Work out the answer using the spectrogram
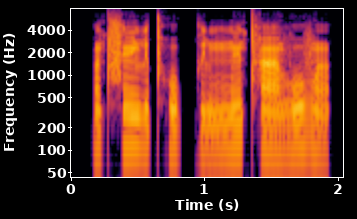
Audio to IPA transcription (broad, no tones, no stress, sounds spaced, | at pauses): ə̃ t s ĩ ʎ ə t̪ʰ u kː ə ʎ mː ĩ t̪ʰ æ̃ v u v ə̃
